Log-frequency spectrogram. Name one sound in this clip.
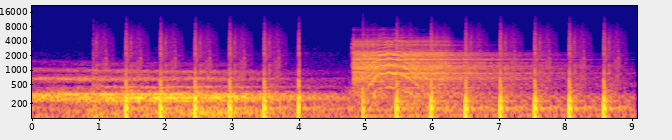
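Footsteps tap at a steady walking pace on a hard floor.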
